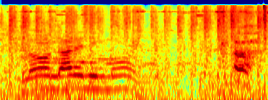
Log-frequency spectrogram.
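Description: A rifle fires in quick bursts.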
